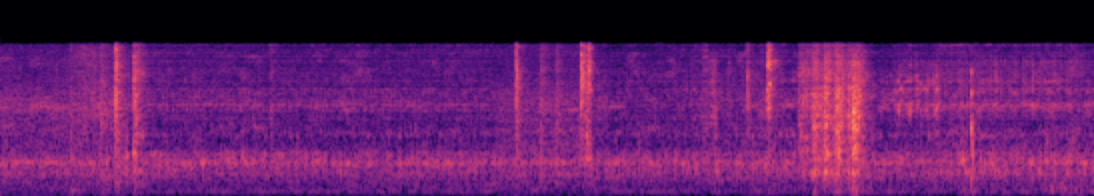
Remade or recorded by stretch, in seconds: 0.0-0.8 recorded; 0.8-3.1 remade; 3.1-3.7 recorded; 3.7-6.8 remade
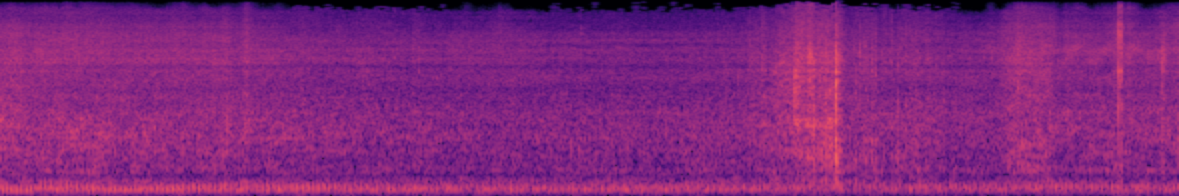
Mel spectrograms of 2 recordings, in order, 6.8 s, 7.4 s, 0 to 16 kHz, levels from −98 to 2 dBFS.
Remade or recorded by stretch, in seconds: 0.0-1.8 remade; 1.8-2.8 recorded; 2.8-3.4 remade; 3.4-6.0 recorded; 6.0-7.4 remade

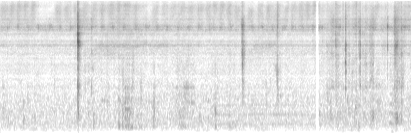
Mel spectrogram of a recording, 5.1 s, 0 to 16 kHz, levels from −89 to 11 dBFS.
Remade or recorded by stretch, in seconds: 0.0-5.1 remade

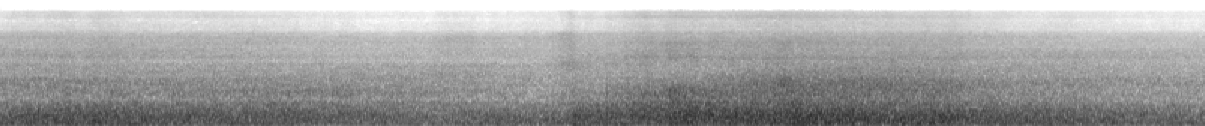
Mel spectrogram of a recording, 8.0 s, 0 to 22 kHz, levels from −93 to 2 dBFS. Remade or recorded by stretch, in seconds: 0.0-0.9 remade; 0.9-1.4 recorded; 1.4-4.5 remade; 4.5-5.8 recorded; 5.8-8.0 remade

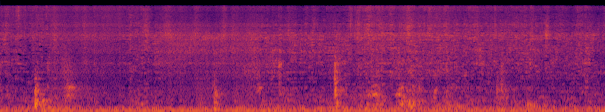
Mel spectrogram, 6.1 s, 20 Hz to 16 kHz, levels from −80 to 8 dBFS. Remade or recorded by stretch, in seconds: 0.0-0.5 recorded; 0.5-1.2 remade; 1.2-1.6 recorded; 1.6-2.6 remade; 2.6-6.1 recorded

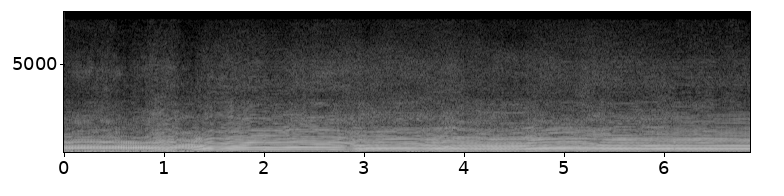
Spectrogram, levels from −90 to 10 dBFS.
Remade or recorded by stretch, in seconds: 0.0-2.0 recorded; 2.0-6.1 remade; 6.1-6.9 recorded

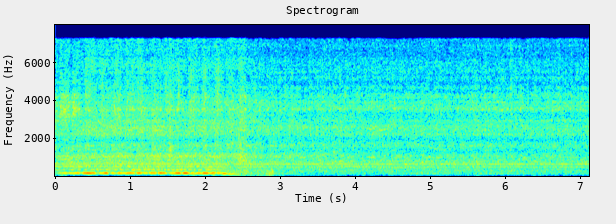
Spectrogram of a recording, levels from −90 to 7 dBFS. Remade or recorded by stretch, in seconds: 0.0-0.5 recorded; 0.5-3.7 remade; 3.7-4.6 recorded; 4.6-5.5 remade; 5.5-7.1 recorded

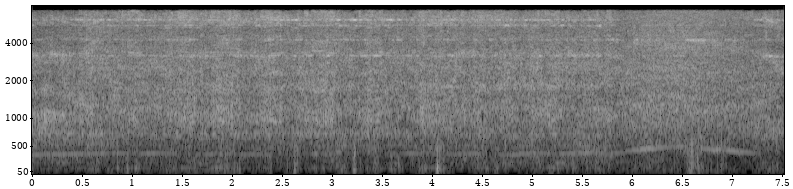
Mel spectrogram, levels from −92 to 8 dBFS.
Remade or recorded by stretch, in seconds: 0.0-4.2 recorded; 4.2-7.5 remade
